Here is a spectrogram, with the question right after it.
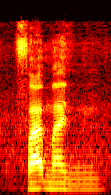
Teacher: nun mati bertemu ta, ikhfa hakiki, dibaca sama-sama nipis serta dengung dua harakat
